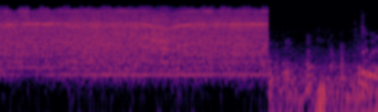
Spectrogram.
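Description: A biscuit joiner whines as it cuts into a wood panel.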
